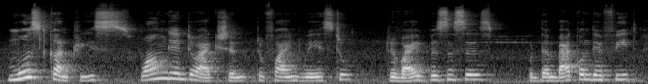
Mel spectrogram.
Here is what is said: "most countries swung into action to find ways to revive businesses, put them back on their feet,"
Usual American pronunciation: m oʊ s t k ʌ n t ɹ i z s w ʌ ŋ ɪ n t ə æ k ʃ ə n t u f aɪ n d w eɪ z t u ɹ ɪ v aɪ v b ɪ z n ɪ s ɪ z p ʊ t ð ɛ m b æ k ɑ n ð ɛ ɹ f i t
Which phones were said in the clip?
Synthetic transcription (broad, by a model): m oʊ s t k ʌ n t ɹ i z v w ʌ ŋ ɪ n t ə æ k ʃ ə n t u f aɪ n d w eɪ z t u ɹ ɪ v aɪ v b ɪ z n ɪ s ɪ z p ʊ t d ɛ m b æ k ɑ n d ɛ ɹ f i t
